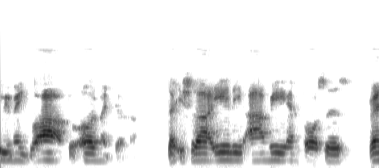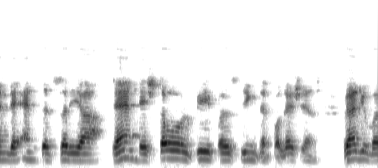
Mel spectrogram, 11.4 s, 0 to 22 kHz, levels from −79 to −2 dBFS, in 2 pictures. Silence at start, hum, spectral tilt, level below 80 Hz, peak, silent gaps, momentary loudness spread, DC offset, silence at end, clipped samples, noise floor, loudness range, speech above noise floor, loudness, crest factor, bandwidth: 0 s; none; -6.5 dB/octave; -80 dBFS; -2 dBFS; none; 13 LU; under 0.1%; 0 s; under 0.1%; -72 dBFS; 4 LU; 52 dB; -21 LUFS; 20 dB; 7.6 kHz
